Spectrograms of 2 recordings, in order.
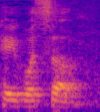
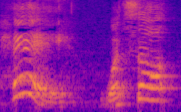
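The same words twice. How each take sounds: First: It is said in a flat, robotic way. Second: It is said in a natural, lively way.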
